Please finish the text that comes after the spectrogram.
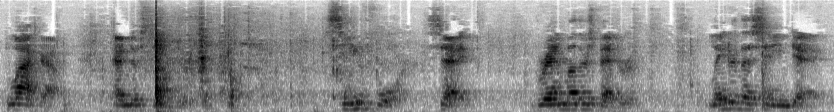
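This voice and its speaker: A man's voice: a little high, steady tone, slow, long pauses. A man giving scripted narration, reading out stage directions at a staged play reading. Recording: echoey room, distant mic, faint noise.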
